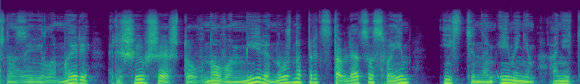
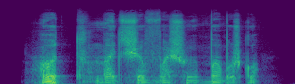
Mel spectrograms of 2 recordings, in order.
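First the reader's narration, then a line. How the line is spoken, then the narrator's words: Grumbling commander. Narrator (Russian): пробурчал командир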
